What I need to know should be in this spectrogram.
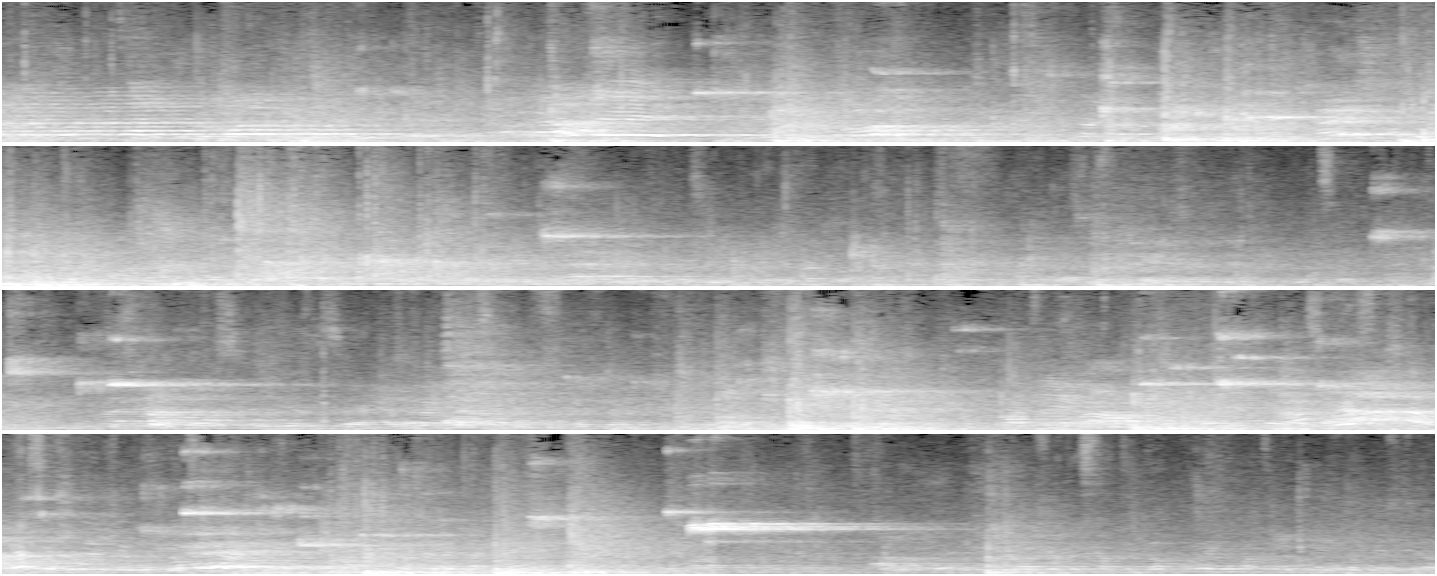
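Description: Young men shout to each other across a hall.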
